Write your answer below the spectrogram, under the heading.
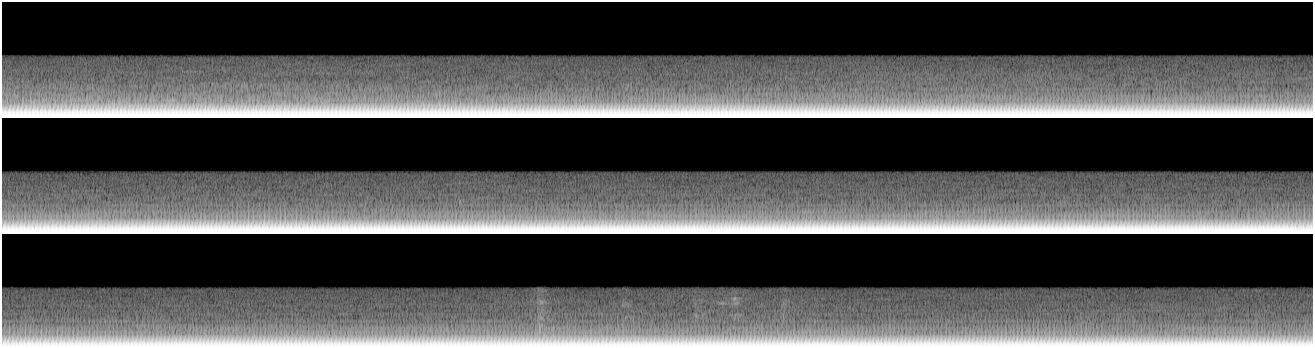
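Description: Steady electrical mains hum on a CCTV camera's audio: a low buzz with a stack of evenly spaced overtones that never changes in pitch or level. A couple of faint ticks come near the end.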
